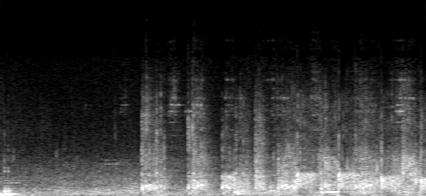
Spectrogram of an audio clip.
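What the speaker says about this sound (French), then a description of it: "Je vous demande d'applaudir très fort." A crowd claps at a public announcement about road paving in a town, beginning sparse and swelling after a second into loud, close, fairly dense applause with some thumps mixed in.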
